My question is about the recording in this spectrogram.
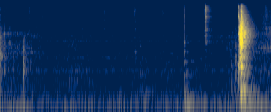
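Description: Small handling sounds at a fly-tying vise: a few faint clicks in an otherwise quiet room, then one sharp, short noise a little past three and a half seconds in, the loudest sound.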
